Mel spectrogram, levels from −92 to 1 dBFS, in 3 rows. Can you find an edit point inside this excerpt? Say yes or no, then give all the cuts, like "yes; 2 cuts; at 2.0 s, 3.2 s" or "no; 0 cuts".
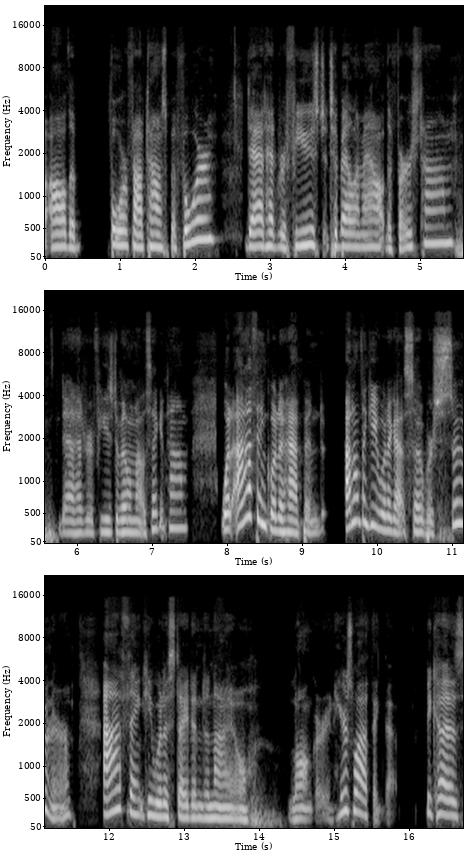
no; 0 cuts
